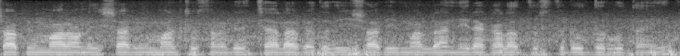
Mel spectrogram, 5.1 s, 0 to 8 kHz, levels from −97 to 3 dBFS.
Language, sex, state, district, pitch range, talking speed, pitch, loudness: Telugu, male, Andhra Pradesh, Krishna, 105-110 Hz, 200 wpm, 105 Hz, -18 LUFS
